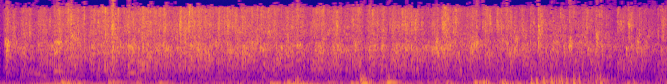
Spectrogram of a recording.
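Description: An audience gives dense, steady applause at a Farm Bureau gathering, welcoming Attorney General and Democratic gubernatorial candidate Jay Nixon. The loud clapping holds without a break for the whole stretch.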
